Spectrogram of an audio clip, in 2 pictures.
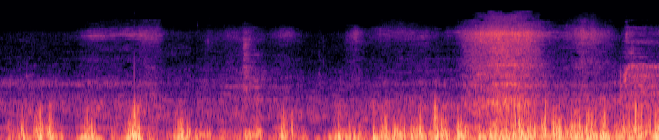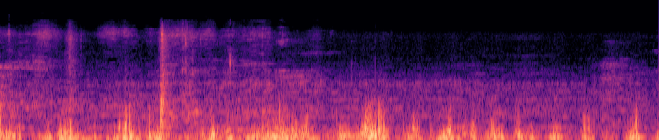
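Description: Box fan running, its airflow buffeting the microphone with an uneven, fluttering low rumble.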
